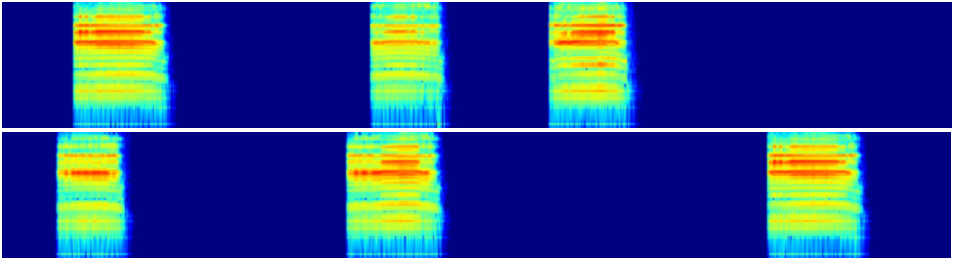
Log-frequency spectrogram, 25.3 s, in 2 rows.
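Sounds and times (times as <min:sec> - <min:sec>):
deer bleating: 0:01.0 - 0:02.2, 0:04.9 - 0:05.9, 0:07.3 - 0:08.4, 0:13.4 - 0:14.4, 0:17.3 - 0:18.5, 0:22.9 - 0:24.2.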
